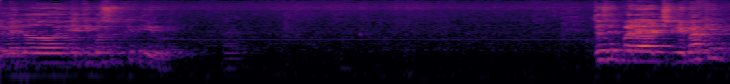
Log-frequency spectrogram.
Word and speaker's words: Schleiermacher: No es Schumacher. No, Schleier. Macher. Chubaca. Parecido.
